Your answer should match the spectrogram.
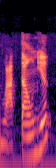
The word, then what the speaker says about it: Lithonia: They lived out in Lithonia, which is how you say it in Atlanta, in Lithonia, Georgia, and where lots of middle class, working class African Americans live.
